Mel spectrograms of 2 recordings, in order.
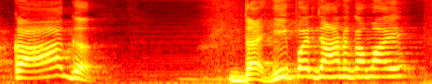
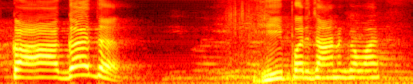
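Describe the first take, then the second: First: The break comes after kag. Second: The break comes after kagad.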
